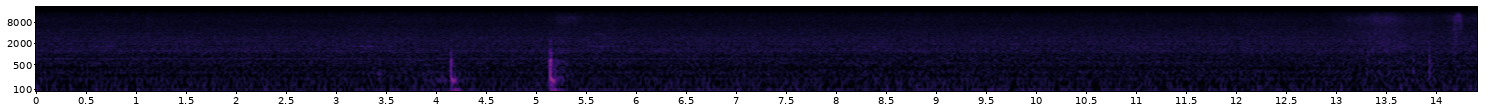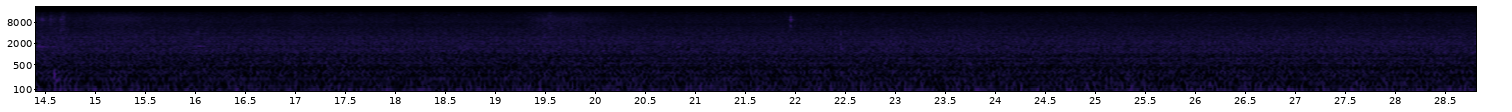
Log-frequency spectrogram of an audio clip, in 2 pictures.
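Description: A paintbrush dabs and brushes softly against a hard surface.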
